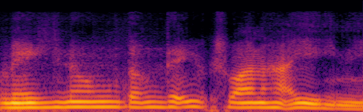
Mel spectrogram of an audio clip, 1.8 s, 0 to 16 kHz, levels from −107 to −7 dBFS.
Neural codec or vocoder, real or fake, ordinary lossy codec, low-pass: codec, 16 kHz in and 24 kHz out, 0.9 kbps, LongCat-Audio-Codec, four codebook decoder; fake; none; 10.8 kHz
